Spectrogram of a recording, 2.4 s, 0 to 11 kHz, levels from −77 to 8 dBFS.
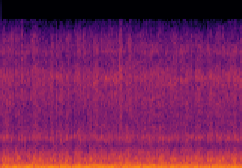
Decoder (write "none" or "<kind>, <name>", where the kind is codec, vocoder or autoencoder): autoencoder, DAC-VAE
